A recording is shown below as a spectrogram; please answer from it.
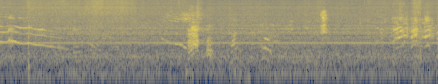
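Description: Young children squealing and calling out while playing on an inflatable bounce house, over the steady hum and rush of its air blower. A falling, gliding squeal comes in the first second and a loud shriek about four seconds in.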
